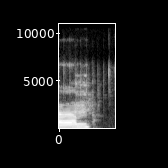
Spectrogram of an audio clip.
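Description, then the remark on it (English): A voice briefly hums or trails off, then a couple of small, sharp clicks from a faulty microphone crackle through in the background, quiet. “That's what's going on with my mic here with clicking noise.”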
